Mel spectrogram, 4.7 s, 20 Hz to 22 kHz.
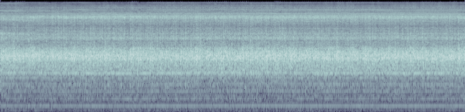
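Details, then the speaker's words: Tamiya Mini 4WD MA chassis, transmission freshly oiled and gears being broken in, held up to the mic: steady high-pitched buzz with a faint fixed tone underneath, no clicks or catches; gears mesh smoothly. "I don't know if you can hear that, but that is pretty smooth. Here I'm holding up to my mic."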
